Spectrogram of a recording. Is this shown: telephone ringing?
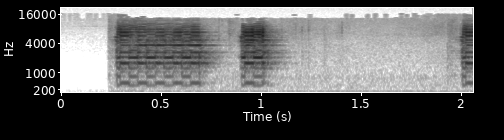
yes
